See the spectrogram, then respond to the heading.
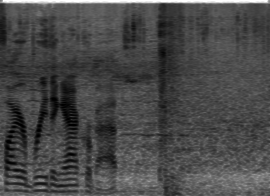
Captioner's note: woosh!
